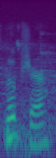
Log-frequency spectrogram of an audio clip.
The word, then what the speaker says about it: Loopshire: Loopshire, I was pronouncing it Loopner, it's Loopshire with the ball.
